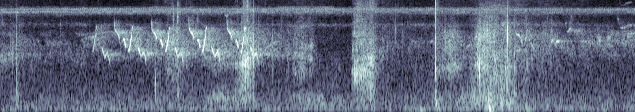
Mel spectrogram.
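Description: Faint outdoor quiet with a small bird singing: a rapid run of short, high, down-slurred chirps starting about a second in and lasting about a second and a half, over a steady thin high hum, with a couple of soft rustles later.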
